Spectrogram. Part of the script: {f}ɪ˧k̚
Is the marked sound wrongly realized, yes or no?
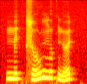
yes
